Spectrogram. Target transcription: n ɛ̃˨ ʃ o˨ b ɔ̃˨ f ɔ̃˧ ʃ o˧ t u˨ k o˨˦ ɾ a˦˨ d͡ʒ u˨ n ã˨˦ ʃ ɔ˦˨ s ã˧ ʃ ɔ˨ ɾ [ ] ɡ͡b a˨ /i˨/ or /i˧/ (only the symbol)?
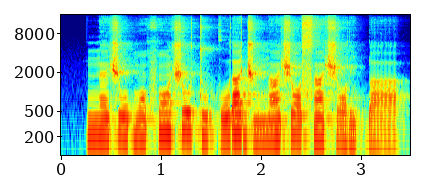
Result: i˨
